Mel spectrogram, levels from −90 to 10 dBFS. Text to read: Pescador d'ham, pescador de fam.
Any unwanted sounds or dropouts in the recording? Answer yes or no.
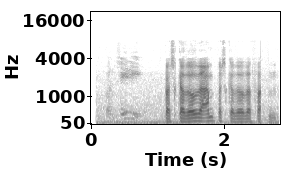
yes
